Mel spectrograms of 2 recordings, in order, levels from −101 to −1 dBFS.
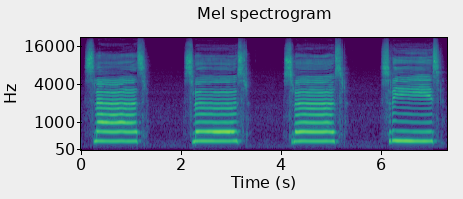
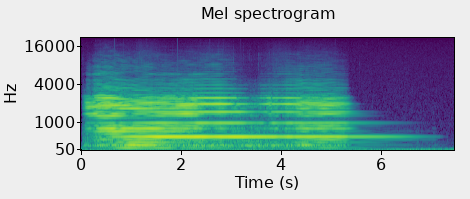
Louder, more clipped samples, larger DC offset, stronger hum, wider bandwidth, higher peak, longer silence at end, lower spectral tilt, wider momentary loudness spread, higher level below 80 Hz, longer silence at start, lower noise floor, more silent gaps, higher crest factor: second, -27 LUFS vs -12 LUFS; neither; neither; neither; first, over 20 kHz vs 8.6 kHz; second, -14 dBFS vs 0 dBFS; second, 0.15 s vs 1.05 s; second, 0.5 dB/octave vs -6 dB/octave; second, 11 LU vs 17 LU; second, under -90 dBFS vs -46 dBFS; about the same, 0.1 s vs 0.05 s; first, -73 dBFS vs -45 dBFS; neither; about the same, 16 dB vs 14 dB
